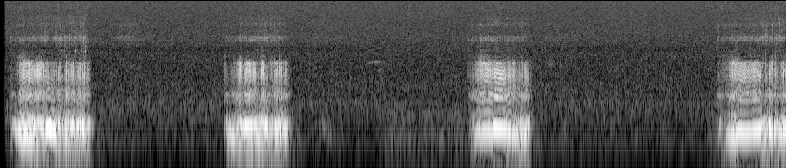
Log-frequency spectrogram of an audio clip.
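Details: A pet Bulldog snoring while sleeping soundly: four deep, rumbling snore bursts, each about one to two seconds long, spaced roughly every four to five seconds with quiet pauses between, low and throaty with no other sounds.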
